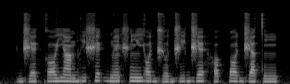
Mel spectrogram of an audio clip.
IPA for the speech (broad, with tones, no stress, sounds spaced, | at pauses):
d͡ʒ ɛ˨ k ɔ˨˦ j ã˧ b i˧ ʃ ɛ˦ ɡ͡b ɛ̃˧ ʃ ĩ˦ j ɔ˧ d͡ʒ o˨ d͡ʒ i˨˦ d͡ʒ ɛ˦˨ h ɔ˨˦ k͡p ɔ˦ d͡ʒ a˦˨ t ĩ˧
